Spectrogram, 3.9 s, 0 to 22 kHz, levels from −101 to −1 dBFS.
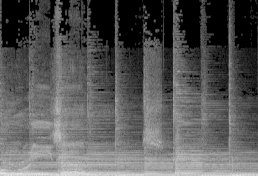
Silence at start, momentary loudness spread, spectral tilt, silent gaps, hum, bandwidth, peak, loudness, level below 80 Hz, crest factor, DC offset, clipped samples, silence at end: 0 s; 6 LU; -5.5 dB/octave; none; 50 Hz at -40 dBFS; over 20 kHz; -4 dBFS; -18 LUFS; -30 dBFS; 14 dB; under 0.1%; under 0.1%; 0 s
